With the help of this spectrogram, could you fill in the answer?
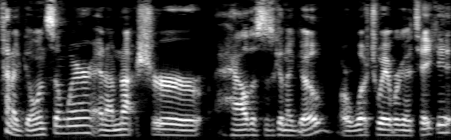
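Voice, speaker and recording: Here is a man with an American accent and an unremarkable speaking voice, medium in pitch. He talks at a fairly quick pace with ordinary pitch variation. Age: 40s. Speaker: city manager and podcaster. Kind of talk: casual interview chat.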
